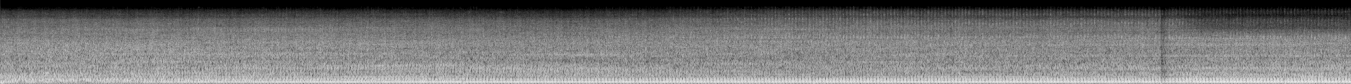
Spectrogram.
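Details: Craftsman 29" snowblower, 9HP Tecumseh engine, after carburetor cleaning with a blocked pilot jet cleared: low, even idle held steady over ten seconds at the bottom of idle, no rise-and-fall hunting.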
